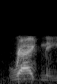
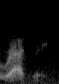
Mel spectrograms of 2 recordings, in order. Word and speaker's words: Ragni: Ragni, yeah. Well, Ragni is if you want to Americanize it. Ragni, the G is silent in Italian. You don't go Ragni. You go Ragni.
